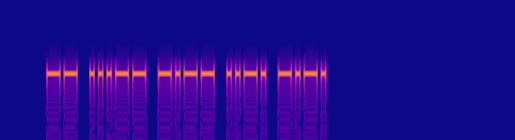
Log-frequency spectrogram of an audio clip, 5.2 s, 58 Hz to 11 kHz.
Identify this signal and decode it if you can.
Morse code, heard as a keyed tone, about 28 wpm, 700 Hz. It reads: M3YFC
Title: DXCC-100 Call Signs - 5 Characters - 28wpm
